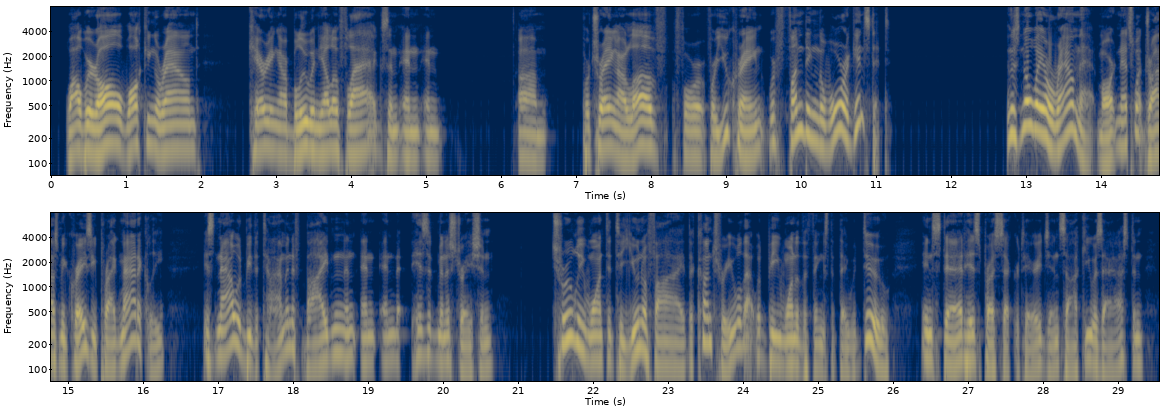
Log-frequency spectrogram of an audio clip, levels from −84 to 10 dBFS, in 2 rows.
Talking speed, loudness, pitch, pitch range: 165 wpm, -20 LUFS, 125 Hz, 110-150 Hz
